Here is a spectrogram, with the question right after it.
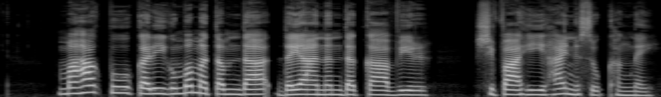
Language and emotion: Manipuri, neutral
